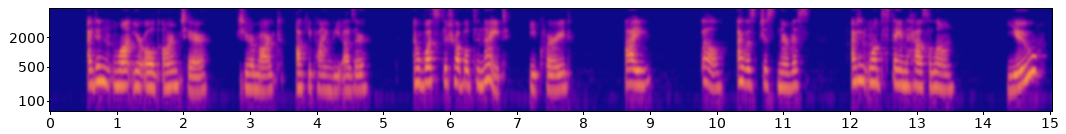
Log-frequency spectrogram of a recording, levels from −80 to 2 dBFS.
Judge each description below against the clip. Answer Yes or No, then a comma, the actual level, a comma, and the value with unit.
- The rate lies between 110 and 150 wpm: Yes, average, 140 wpm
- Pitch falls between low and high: No, high, 210 Hz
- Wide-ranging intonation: No, average, 4.1 semitones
